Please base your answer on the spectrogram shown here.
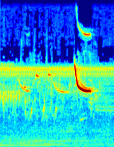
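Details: Red-winged blackbird calling at a local water basin: a single loud, clear whistle slurring sharply downward, lasting about a third of a second, over a steady high insect-like whine and faint low background rumble.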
